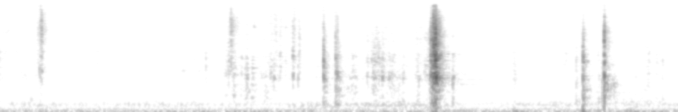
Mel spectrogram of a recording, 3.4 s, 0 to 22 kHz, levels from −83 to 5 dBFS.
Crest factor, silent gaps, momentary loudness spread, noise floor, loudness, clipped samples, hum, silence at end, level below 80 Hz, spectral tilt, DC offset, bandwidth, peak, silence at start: 34 dB; none; 26 LU; -68 dBFS; -33 LUFS; under 0.1%; none; 0.35 s; -66 dBFS; 1.5 dB/octave; under 0.1%; 17 kHz; -8 dBFS; 1.65 s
